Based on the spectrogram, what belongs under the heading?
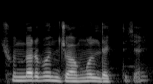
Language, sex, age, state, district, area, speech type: Bengali, male, 18-30, West Bengal, Uttar Dinajpur, urban, spontaneous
